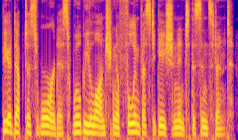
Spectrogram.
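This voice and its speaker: A woman's voice: low-pitched, rapid-fire, no echo, clean studio sound, natural voice. A woman voicing a stern armored battle-sister with cold, commanding authority in a sci-fi story. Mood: cold threat.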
